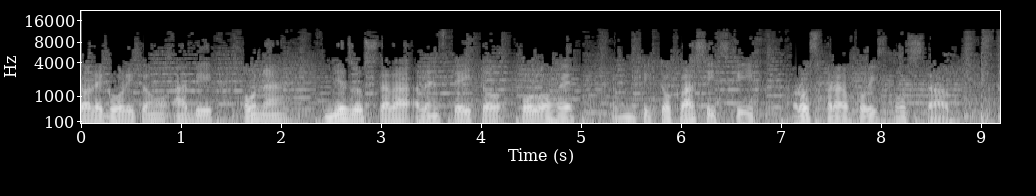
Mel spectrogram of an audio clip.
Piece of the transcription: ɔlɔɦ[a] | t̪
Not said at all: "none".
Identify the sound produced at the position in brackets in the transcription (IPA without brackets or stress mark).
ɛ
